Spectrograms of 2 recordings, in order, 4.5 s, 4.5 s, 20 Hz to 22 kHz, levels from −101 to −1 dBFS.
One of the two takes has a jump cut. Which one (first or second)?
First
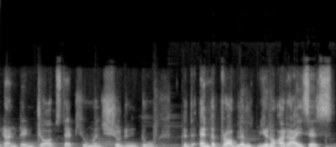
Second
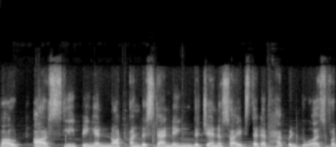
first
